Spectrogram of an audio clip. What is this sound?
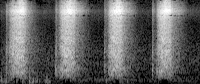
A broom sweeps the floor
Broom, carpet, cleaner, cleaning, floor, household, sweep, sweeps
